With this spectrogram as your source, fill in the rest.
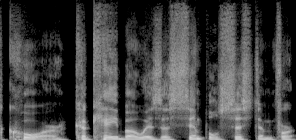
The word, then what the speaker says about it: Kakeibo: Meet Kakeibo, pronounced Kah-keh-boh.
